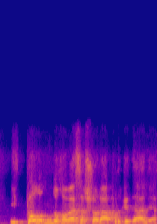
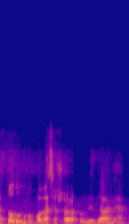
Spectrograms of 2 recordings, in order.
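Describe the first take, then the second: First: Said in the usual way. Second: Much softer and lower, hushed; soft, low echo of the line; hushed repeat. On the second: Acted. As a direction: drop to a hush, letting the grief sink in. Repeated line, second take hushed.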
